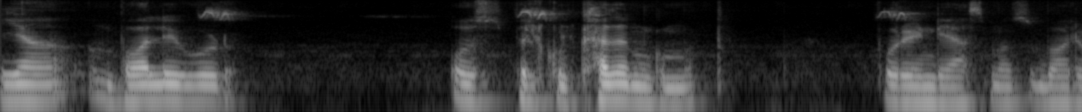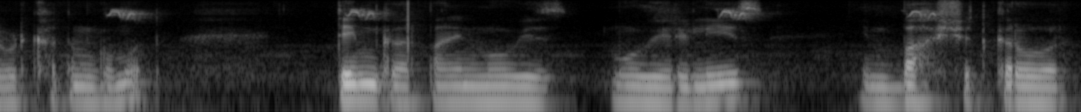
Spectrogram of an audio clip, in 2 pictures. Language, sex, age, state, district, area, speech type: Kashmiri, male, 18-30, Jammu and Kashmir, Kupwara, rural, spontaneous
